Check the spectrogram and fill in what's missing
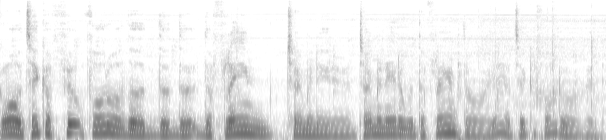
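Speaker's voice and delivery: usual speaking voice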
